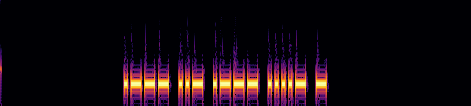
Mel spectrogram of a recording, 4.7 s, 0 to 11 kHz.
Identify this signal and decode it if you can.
Morse code, heard as a keyed tone, about 36 wpm, 700 Hz. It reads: JUJ4T
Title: Five Challenging Letter-Number Combinations 35wpm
